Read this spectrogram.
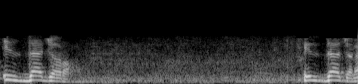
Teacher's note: تقلب التاء دالا في افتعل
